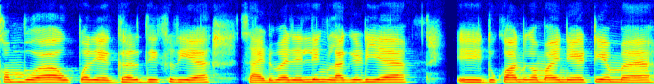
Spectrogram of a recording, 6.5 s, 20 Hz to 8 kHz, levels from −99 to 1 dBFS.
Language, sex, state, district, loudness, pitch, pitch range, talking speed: Rajasthani, male, Rajasthan, Nagaur, -15 LUFS, 225 Hz, 215-230 Hz, 175 wpm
